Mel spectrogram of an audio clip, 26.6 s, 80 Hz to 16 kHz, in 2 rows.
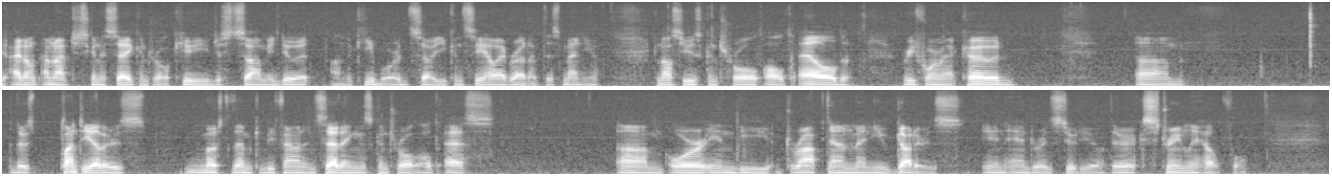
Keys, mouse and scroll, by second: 5.9 click, 7.9 ctrl+alt+l, 9.8 Escape, 10.6 click, 17.5 ctrl+alt+s, 18.9 click, 20.5 Escape, 21.3 click.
